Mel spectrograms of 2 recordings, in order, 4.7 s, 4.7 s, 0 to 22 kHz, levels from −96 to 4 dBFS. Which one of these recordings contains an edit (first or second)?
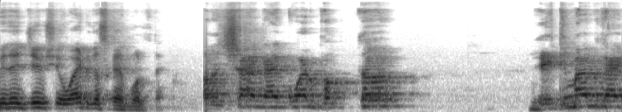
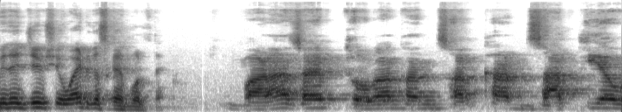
first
